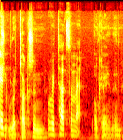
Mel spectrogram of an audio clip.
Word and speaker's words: rituximab: And then what happened that you finally found the, how do you pronounce it? Rituximab.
